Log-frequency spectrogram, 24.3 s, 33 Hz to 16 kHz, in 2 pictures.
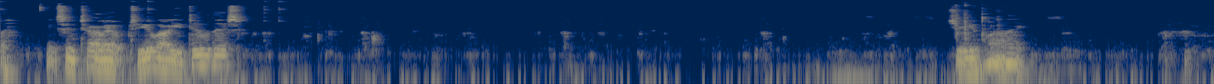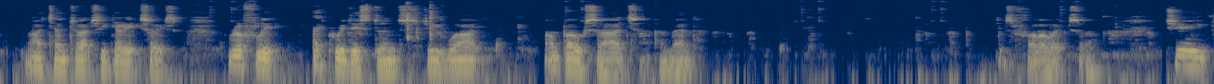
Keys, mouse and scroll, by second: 1.1 alt+click, 2.4 click, 9.2 g, 14.0 click, 15.8 g, 20.9 click, 21.2 alt+click, 22.5 click, 23.9 g, 24.1 y.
